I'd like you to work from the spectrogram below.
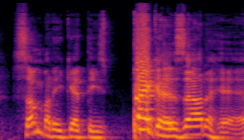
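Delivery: hammed-up imitation of an actor's outburst; over-exaggerated movie line. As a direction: overplay the line, punching BEGGARS loud and long. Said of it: "really over-exaggerates it".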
